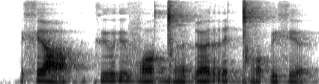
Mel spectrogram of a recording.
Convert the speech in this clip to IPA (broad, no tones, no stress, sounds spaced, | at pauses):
xʲ ɑ | kʲ u ɾʲ u v ɔ ɡ͡ǀ œ ɗ œ r e ɡ͡ǀ ɔ ʔ ʉ xʲ œ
